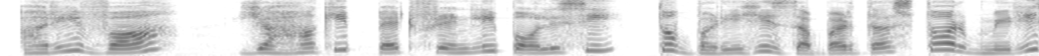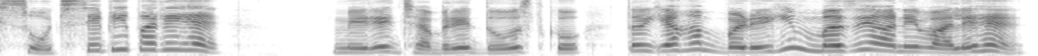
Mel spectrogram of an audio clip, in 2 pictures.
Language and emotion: Hindi, surprised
